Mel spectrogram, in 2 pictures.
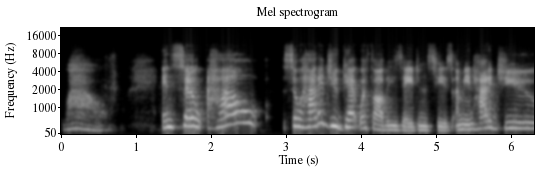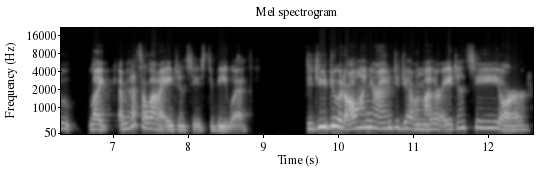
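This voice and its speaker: An effusive woman interviewer who exclaims often and chats casually with her guest. Her voice is bright and somewhat husky, and her pitch moves freely up and down. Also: very animated, normal speed. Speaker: interview host, model agent.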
